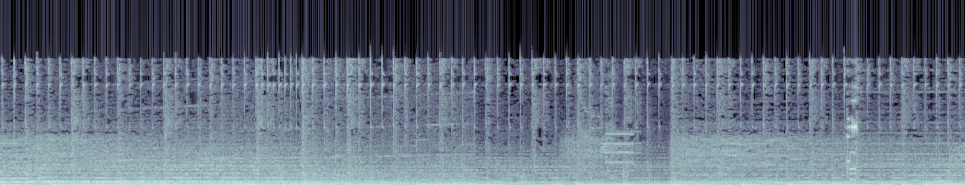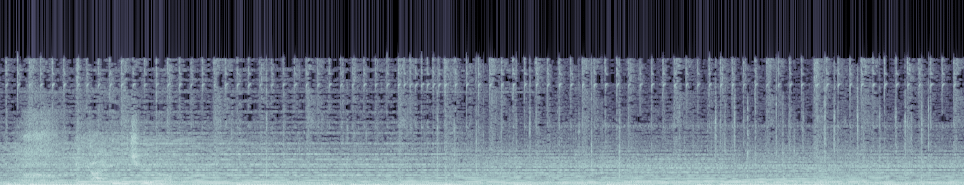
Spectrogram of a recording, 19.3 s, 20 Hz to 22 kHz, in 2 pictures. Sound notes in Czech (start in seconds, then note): 5.9 Pípání; 9.8 Výdech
